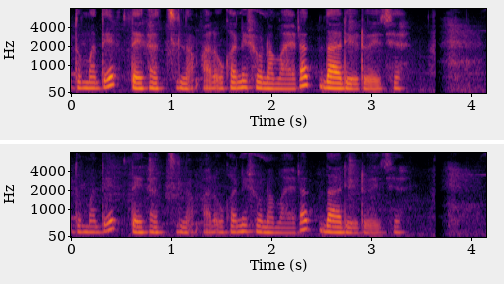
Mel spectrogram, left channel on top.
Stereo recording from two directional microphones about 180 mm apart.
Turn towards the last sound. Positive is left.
turn(degrees=15)  # may be behind; listen again after turning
